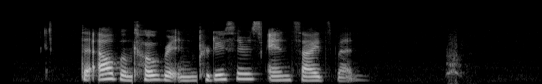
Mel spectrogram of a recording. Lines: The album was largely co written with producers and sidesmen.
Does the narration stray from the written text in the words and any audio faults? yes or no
yes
